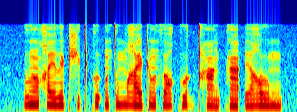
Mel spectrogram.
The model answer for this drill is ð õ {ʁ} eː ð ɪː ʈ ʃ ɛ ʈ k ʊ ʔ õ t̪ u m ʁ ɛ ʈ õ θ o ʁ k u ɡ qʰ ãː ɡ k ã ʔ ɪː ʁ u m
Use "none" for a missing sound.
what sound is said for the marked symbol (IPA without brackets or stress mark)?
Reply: χ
